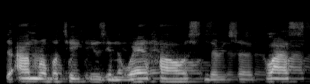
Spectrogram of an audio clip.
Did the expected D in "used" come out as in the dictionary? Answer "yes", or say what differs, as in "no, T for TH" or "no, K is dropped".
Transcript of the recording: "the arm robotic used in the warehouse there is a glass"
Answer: no, D is dropped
